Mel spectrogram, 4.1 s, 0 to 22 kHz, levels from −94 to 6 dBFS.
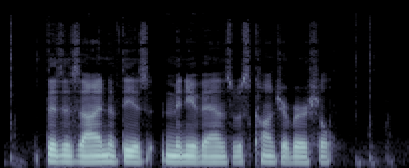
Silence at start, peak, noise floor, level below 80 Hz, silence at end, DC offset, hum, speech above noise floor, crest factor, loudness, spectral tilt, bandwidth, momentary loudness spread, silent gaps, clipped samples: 0.45 s; -8 dBFS; -61 dBFS; -64 dBFS; 0.8 s; under 0.1%; none; 37 dB; 18 dB; -25 LUFS; -8.5 dB/octave; 11 kHz; 8 LU; none; under 0.1%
